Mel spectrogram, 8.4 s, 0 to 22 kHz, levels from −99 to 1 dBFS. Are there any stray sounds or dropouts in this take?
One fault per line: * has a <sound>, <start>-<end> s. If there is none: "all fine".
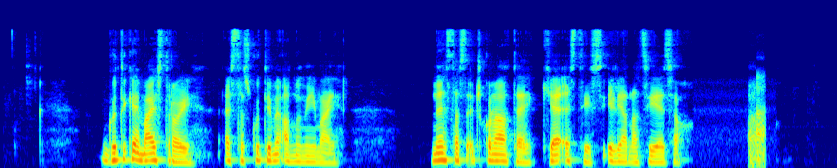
* has a laugh, 7.5-7.7 s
